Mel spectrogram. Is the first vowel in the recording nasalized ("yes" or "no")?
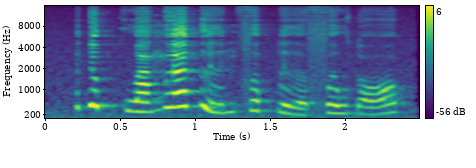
no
